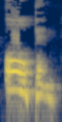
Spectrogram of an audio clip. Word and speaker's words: open: A sílaba mais forte na pronunciation é open, não é open, é open. Então eu não vou duplicar. Mas, por exemplo, a palavra get, que escreve G-E-T.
